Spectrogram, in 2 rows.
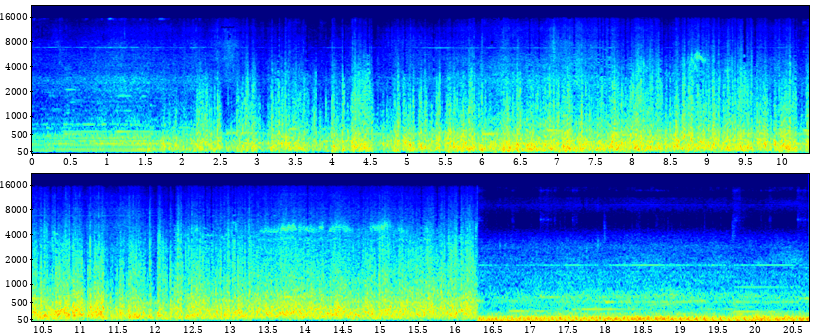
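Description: Wind rushing and buffeting a phone microphone, building in level over the first couple of seconds. At about 16 seconds it changes abruptly to a deeper, heavier low rumble with the high end gone.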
